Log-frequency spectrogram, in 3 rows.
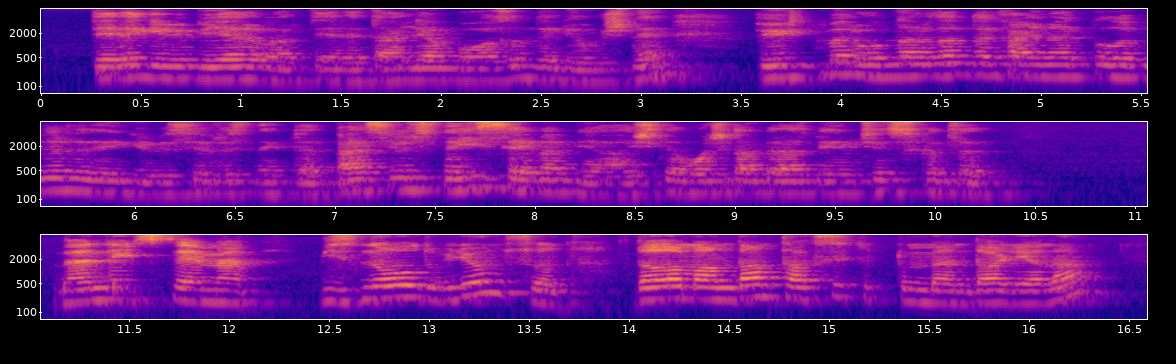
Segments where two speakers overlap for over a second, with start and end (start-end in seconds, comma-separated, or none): none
